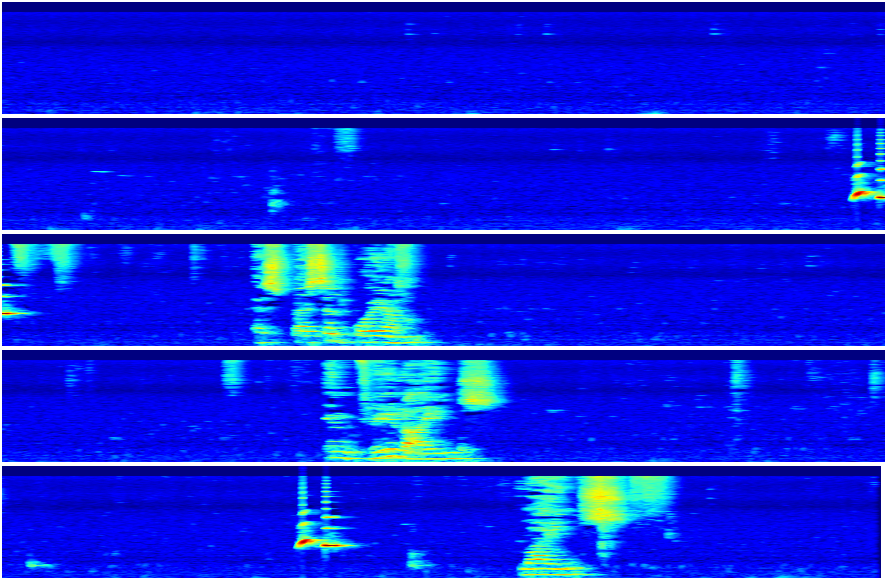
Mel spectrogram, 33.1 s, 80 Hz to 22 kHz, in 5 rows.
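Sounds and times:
high-pitched whistle-like squeak: 13.0 - 13.6, 28.8 - 29.2.

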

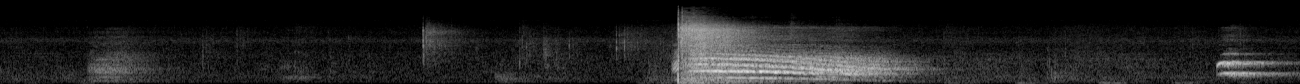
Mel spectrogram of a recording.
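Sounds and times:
bamboo swords clacking: 4.2 - 7.4
loud shout: 6.7 - 9.4, 12.2 - 13.0.

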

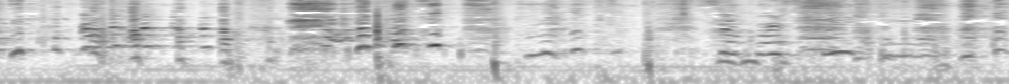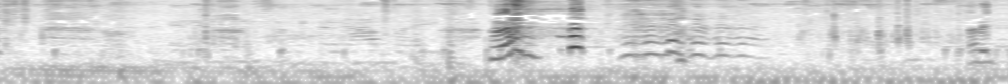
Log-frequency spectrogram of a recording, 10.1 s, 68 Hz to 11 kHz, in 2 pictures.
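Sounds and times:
woman laughing: 0.0 - 5.4, 7.5 - 9.0.

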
